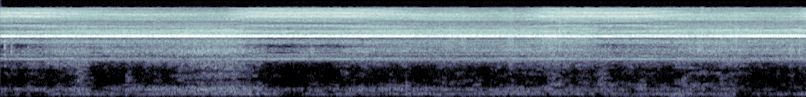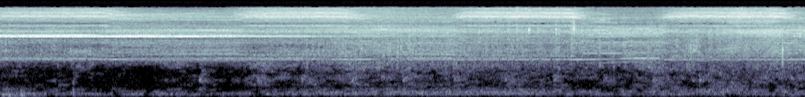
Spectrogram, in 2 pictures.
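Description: A large colony of giant honeybees (Apis dorsata) buzzing as they are smoked on the tree trunk. Over the hum runs a steady high-pitched whine that fades out about ten seconds in, and a high hiss that swells and fades every couple of seconds.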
